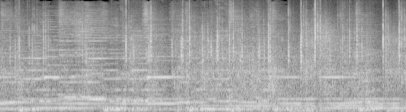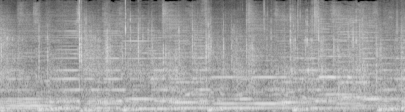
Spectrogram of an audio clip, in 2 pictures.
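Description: Irish dancers' hard shoes striking the stage floor in quick, rhythmic taps, over Irish dance music.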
